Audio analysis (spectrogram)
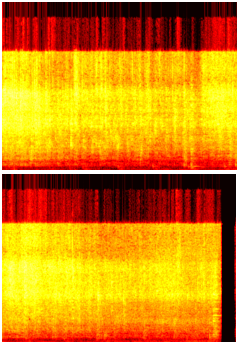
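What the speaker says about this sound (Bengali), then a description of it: "পেঁয়াজগুলো ভেজে নেবো লাল লাল করে।" Onions frying with bay leaves in hot oil for an egg and cauliflower curry give a steady, loud close sizzle with faint stirring, heard alone throughout and cut off abruptly at the end.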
